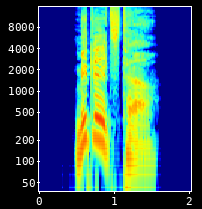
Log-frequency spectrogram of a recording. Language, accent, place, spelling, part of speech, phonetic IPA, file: German, Germany, Berlin, mittelster, adjective, [ˈmɪtl̩stɐ], De-mittelster.ogg
- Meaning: inflection of mittel: 1. strong/mixed nominative masculine singular superlative degree 2. strong genitive/dative feminine singular superlative degree 3. strong genitive plural superlative degree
